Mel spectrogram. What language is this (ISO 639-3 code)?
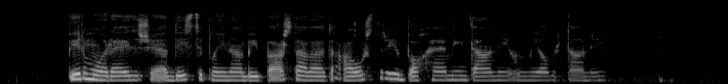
lav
